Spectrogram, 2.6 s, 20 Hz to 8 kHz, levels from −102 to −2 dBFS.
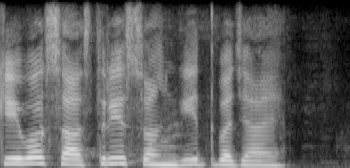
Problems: none marked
